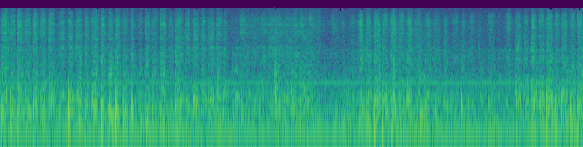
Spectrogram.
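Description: A grey pen or marker rubs and scratches shading strokes across a thin white paper sheet lying flat on a dark surface, while the other hand steadies the sheet. Soft, continuous scratchy strokes repeat throughout with the same tool, over a faint steady hum.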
